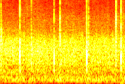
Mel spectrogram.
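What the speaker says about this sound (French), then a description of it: "Applaudissons ce commentaire." Audience applause at a conversation event, a brief burst of scattered clapping with a few sharper individual claps, fairly faint and distant.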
